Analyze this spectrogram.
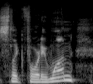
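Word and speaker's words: SLC-41: Lucy was then transported from its clean room to ULA Space Launch Complex 41, usually pronounced Slick 41, at Cape Canaveral Space Force Station and hoisted into place atop the Atlas V in ULA's vertical integration facility.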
